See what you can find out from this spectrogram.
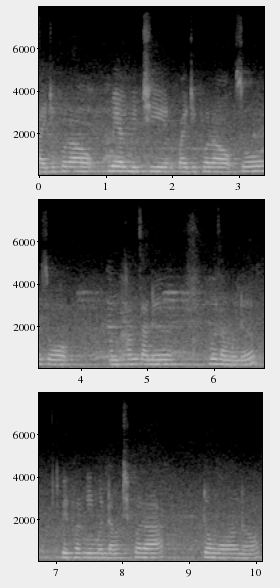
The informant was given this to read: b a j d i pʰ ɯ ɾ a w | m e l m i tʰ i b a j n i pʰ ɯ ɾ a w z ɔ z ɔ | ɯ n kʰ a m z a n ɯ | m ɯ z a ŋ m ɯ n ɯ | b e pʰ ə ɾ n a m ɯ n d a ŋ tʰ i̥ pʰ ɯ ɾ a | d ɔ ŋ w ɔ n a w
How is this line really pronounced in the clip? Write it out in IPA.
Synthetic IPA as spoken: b a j d i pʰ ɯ ɾ a w | m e l m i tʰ i b a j d i pʰ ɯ ɾ a w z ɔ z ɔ | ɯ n kʰ a m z a n ɯ | m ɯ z a ŋ m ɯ n ɯ | b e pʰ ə ɾ n i m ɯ n d a ŋ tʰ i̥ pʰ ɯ ɾ a | d ɔ ŋ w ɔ n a w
